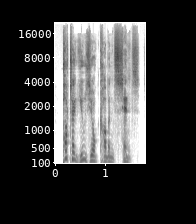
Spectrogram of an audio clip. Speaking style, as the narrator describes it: snapped Professor McGonagall with an abrupt return to her usual manner

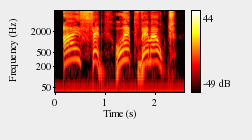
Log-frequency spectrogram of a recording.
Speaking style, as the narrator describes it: screamed Ham and Pork

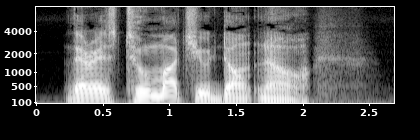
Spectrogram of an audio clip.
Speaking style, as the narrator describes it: Perrin muttered

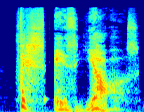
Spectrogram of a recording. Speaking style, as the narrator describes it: he hissed

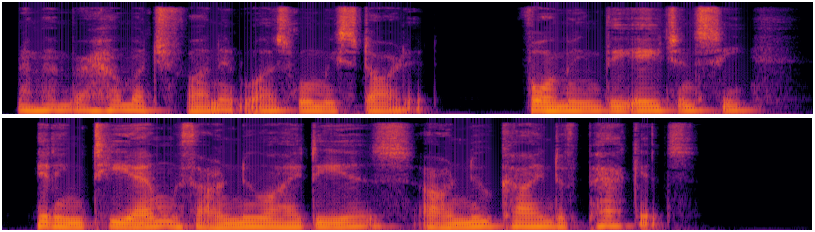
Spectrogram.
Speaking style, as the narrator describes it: Wistfully, said

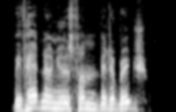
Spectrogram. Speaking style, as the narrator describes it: she asked anxiously

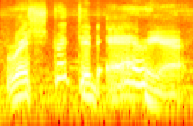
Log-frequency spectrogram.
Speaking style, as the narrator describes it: he wheezed

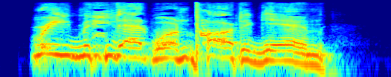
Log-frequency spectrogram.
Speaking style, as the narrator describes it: he said finally in a choked voice

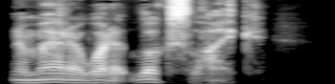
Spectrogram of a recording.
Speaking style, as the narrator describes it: a small voice whispered in his mind

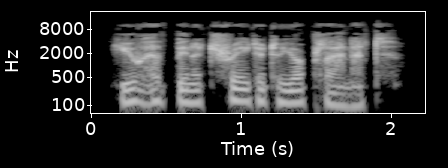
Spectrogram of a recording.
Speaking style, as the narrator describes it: said in a flat voice

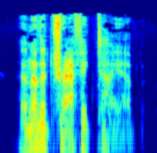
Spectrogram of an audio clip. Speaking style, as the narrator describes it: Fowler snorted

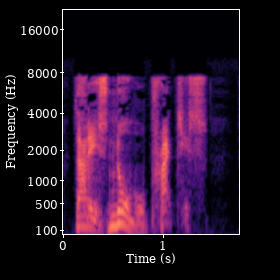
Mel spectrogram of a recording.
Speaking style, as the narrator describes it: snapped Gilt

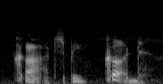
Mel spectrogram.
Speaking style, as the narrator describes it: he said in a choked voice

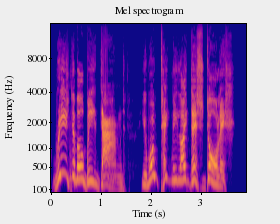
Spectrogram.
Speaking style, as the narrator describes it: Hagrid roared

